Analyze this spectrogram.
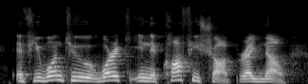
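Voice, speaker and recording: With a Ukrainian accent, a man talks at a moderate pace with lively intonation. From Ukraine. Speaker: vlogger. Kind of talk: casual vlog monologue. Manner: halting, frequent fillers.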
